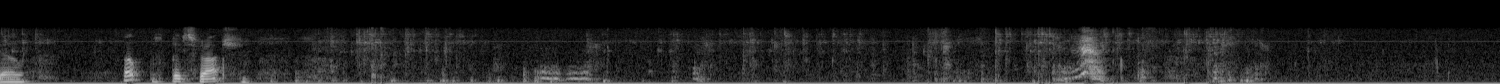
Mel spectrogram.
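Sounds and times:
puppy scratching at post: 0:03.0 - 0:13.3.

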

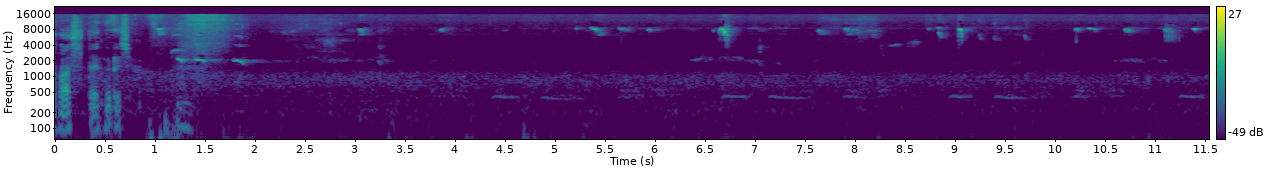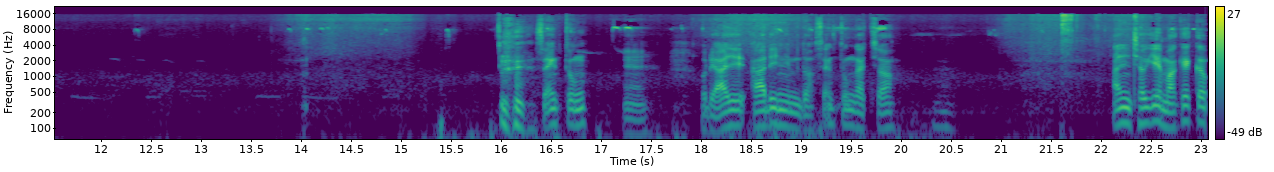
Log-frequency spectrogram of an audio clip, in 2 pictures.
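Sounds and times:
distant bird hooting: 0:01.1 - 0:15.1.

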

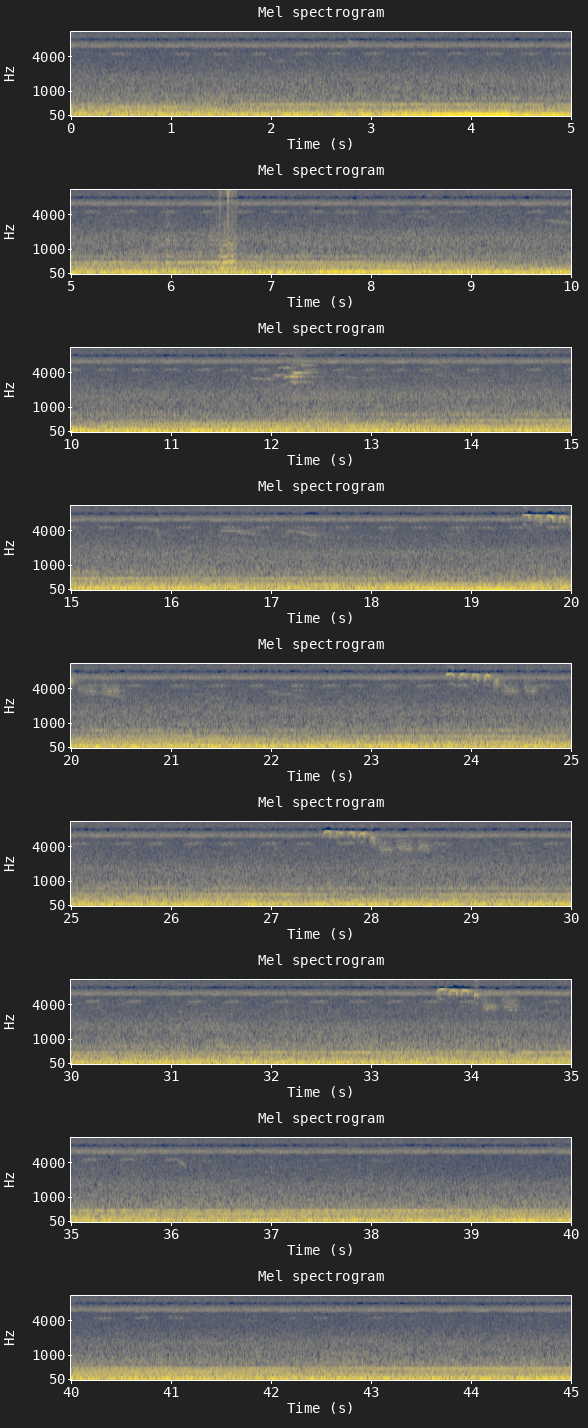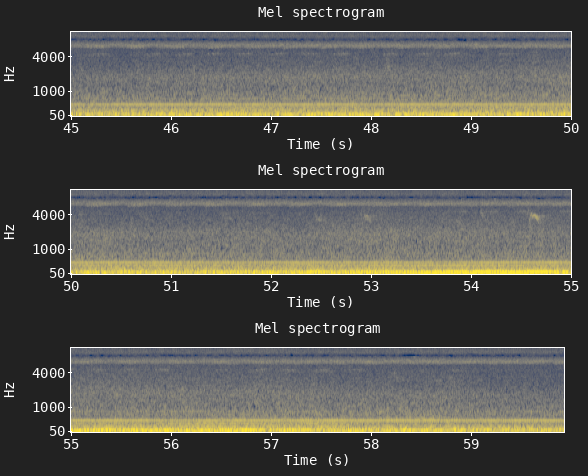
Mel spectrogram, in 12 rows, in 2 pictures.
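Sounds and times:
insects buzzing and chirping: 0:00.0 - 0:59.9
low hum: 0:00.0 - 0:59.9.

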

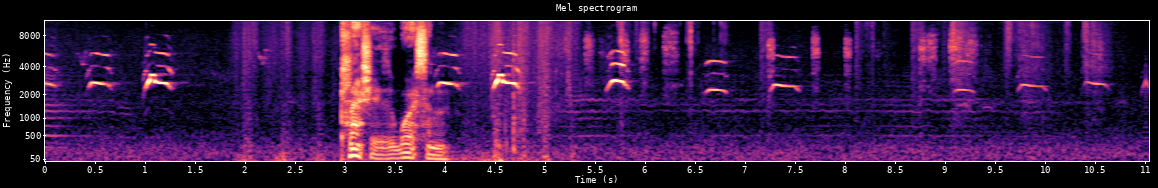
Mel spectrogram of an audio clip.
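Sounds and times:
birds calling: 0:00.0 - 0:11.0
wings flapping: 0:01.9 - 0:03.0, 0:04.1 - 0:10.8.

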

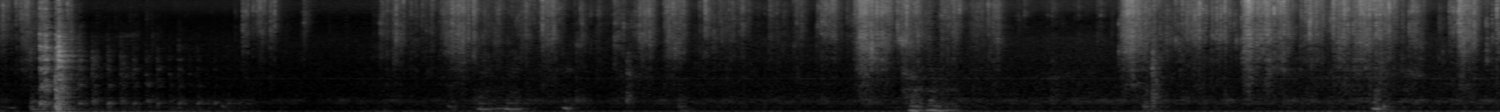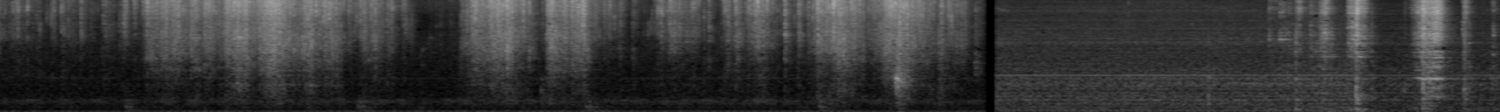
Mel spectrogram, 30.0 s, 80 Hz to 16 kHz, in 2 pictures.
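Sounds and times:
plastic gloves crinkling: 0:00.0 - 0:00.4, 0:02.3 - 0:24.9.

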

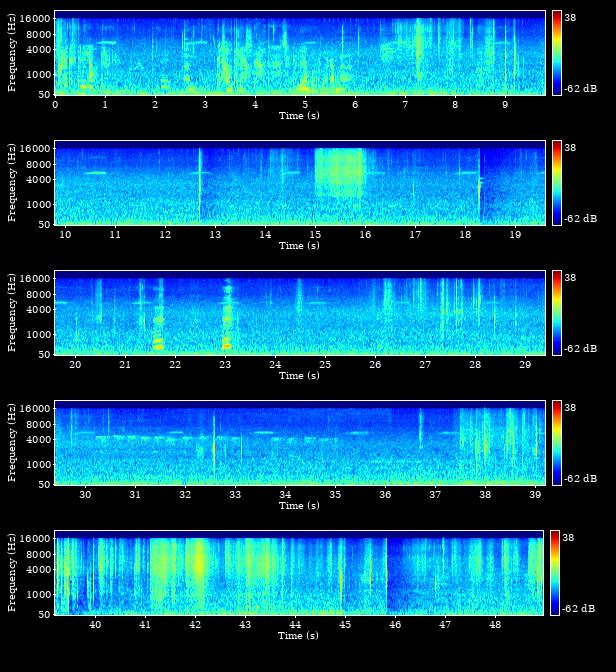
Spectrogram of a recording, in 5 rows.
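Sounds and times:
plastic bag rustling: 0:15.0 - 0:16.4, 0:37.5 - 0:44.9.

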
